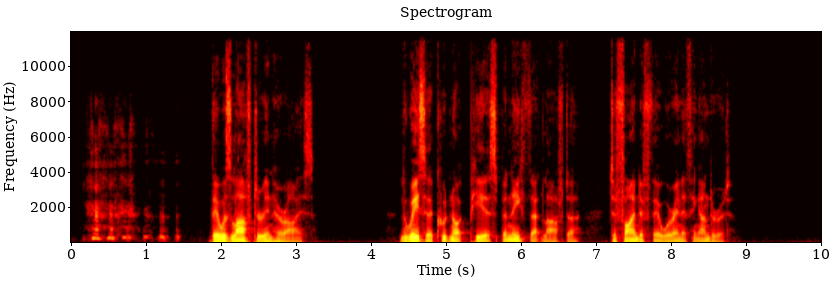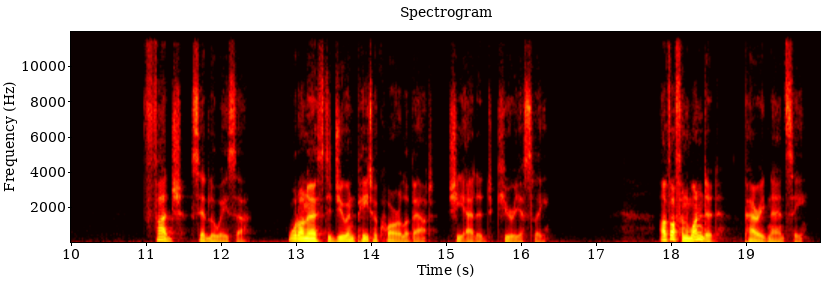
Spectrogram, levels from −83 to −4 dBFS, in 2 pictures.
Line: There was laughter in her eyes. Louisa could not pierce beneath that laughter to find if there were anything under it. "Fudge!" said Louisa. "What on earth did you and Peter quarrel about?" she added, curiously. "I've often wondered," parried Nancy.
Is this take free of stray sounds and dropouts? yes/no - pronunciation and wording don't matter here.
no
